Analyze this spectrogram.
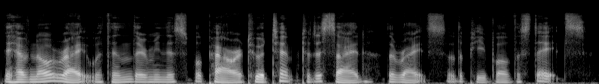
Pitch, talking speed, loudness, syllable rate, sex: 115 Hz, 200 wpm, -20 LUFS, 5.3 syllables/s, male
